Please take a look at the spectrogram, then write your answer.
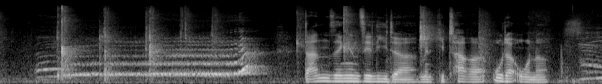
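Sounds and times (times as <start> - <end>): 
performers clapping hands: 0.0 - 5.0
speech: 3.0 - 5.9.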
